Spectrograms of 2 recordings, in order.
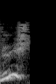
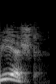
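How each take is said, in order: First: The vowel is a rounded ü sound. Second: The vowel is an unrounded i sound.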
